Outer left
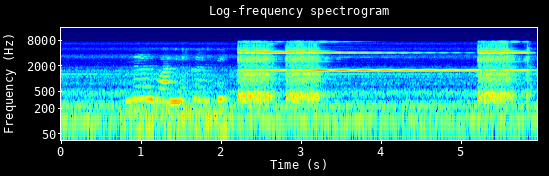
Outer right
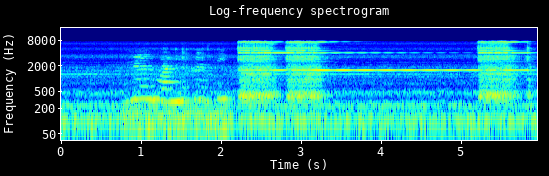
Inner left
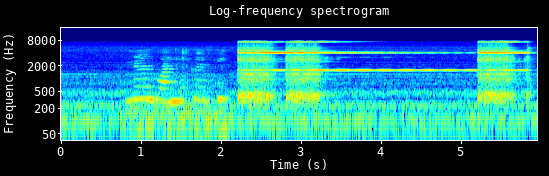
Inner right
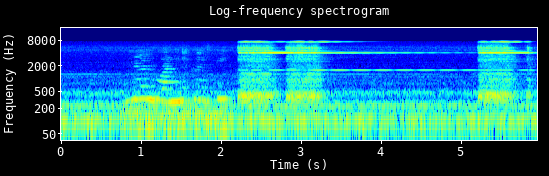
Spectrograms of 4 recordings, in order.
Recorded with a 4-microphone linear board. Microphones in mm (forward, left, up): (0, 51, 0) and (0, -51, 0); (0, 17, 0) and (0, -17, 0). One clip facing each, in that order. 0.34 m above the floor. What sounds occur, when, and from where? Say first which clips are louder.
0.7 s a child speaking: outer left 7 dB, inner left 1 dB; 40° left (ahead or behind), 2.5 m; by 2.1 s 45° left (ahead or behind), 2 m
2.2 s a phone ringing: outer left 7 dB, inner left 9 dB; 70° left (ahead or behind), 2.5 m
